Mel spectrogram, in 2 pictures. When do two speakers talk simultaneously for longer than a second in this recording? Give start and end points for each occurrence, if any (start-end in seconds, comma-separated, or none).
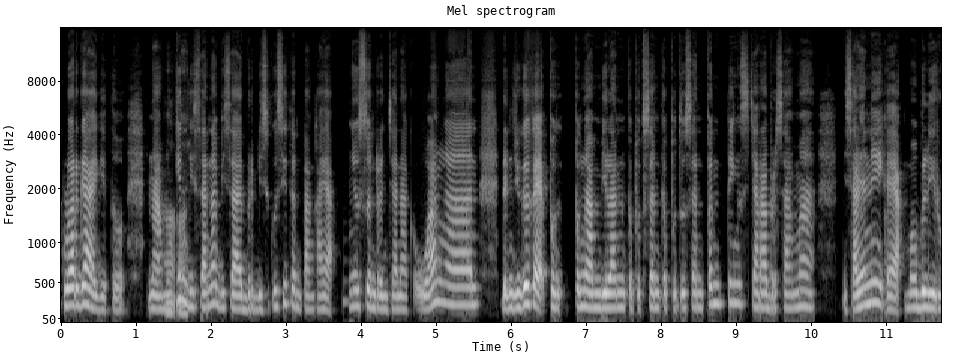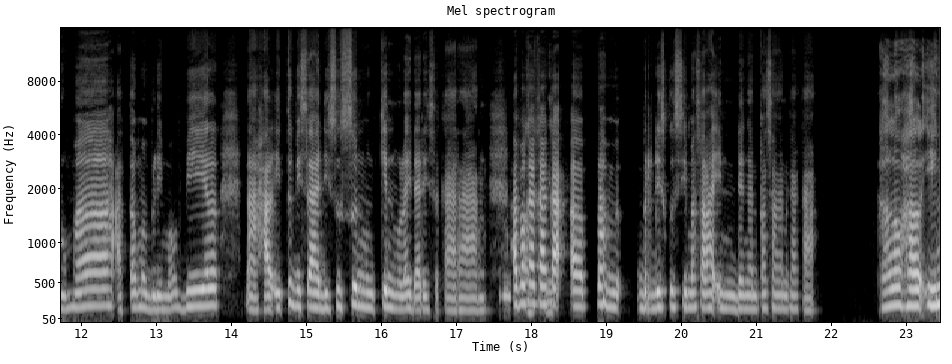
none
